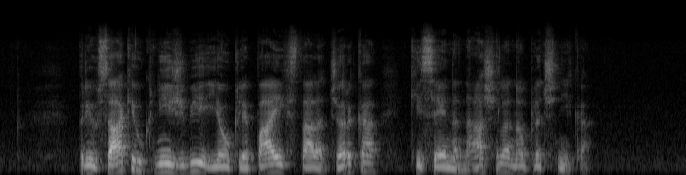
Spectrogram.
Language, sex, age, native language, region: Slovenian, male, 50-59, Slovenian, Central Slovenia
